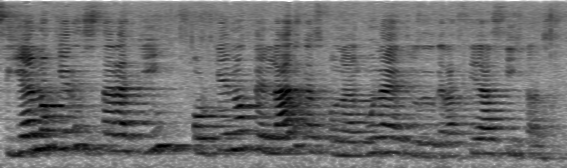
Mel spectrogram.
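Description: A woman's voice: high voice, moderate pace. A woman doing an angry, insulting grown son. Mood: angry, scolding. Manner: shouting insults and complaints. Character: angry young adult son, harsh and resentful. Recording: echoey room, far from the mic, faint noise.

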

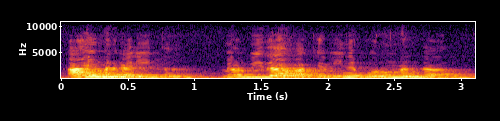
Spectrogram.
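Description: A woman plays a poor, frightened older mother, pleading, imploring and sighing "ay" in a sorrowful mood. Her high-sitting, fairly everyday voice moves at a moderate pace, recorded far from the mic in an echoey room with slight background noise.

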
